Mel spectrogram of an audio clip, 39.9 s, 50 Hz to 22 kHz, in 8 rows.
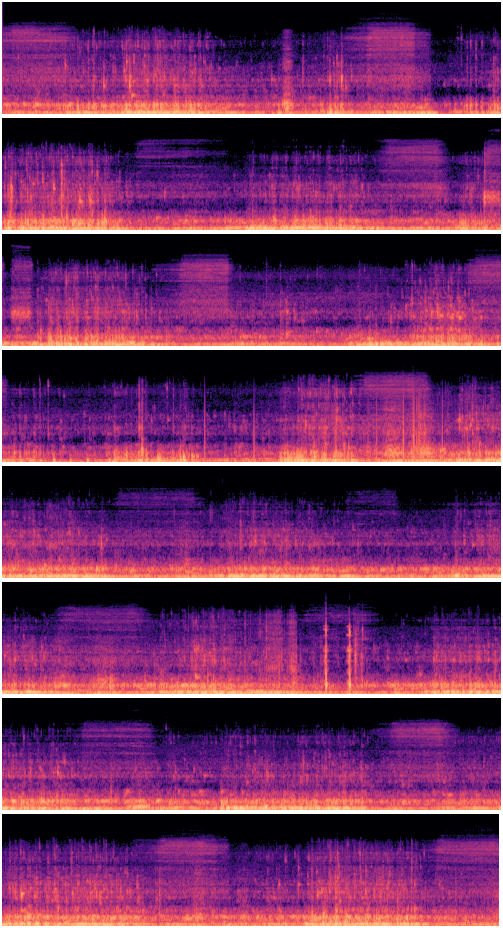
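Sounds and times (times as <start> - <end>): underwater water rush: 0.0 - 39.9
faint crackles: 14.6 - 19.8.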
